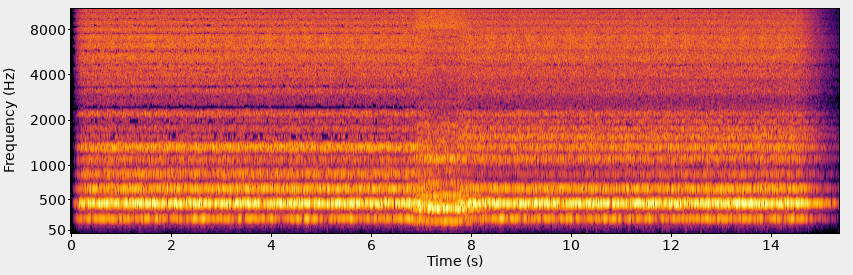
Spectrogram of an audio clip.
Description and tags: shot sound 3-Massive
experimental techno sounds,production
experimental, techno, produccion, loop, sintetizador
